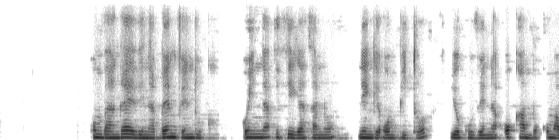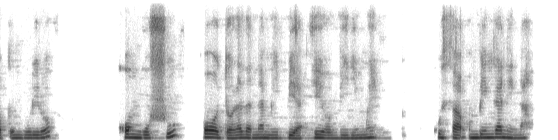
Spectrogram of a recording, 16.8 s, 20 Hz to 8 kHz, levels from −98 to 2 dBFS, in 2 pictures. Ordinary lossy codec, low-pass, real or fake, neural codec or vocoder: Opus, 24 kbps; 7.2 kHz; real; none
